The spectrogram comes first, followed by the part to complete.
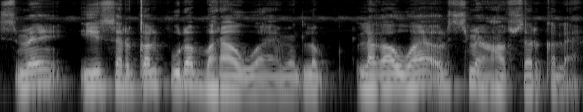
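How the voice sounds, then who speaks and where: A young man with a slight cold walks through shorthand symbols in a relaxed, patient tutorial, repeating each one as he writes it. His voice is a touch high and mellow, and the recording sounds dull and lo-fi. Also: moderate pace. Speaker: shorthand teacher. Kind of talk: casual tutorial explanation.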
